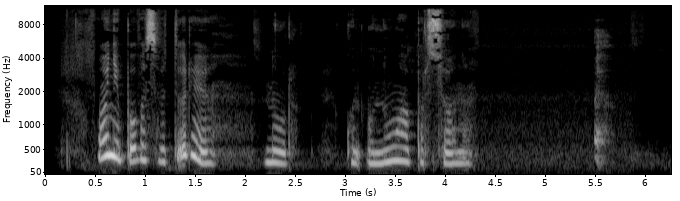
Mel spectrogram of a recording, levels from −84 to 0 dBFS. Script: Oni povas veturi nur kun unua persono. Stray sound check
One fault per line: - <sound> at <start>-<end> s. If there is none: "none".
- cough at 5.5-5.7 s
